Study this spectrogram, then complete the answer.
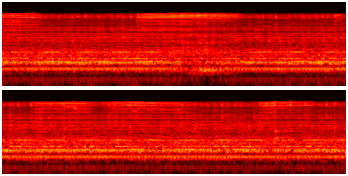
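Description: A chisel scrapes and cuts spinning wood.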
